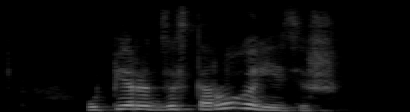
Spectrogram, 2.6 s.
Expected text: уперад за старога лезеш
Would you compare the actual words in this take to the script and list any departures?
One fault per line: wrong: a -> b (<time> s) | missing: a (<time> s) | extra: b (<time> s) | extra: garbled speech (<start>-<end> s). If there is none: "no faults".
no faults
